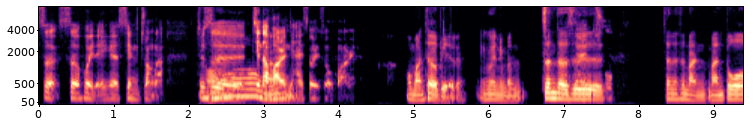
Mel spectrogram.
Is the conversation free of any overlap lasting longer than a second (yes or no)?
no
